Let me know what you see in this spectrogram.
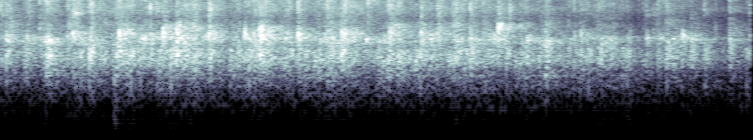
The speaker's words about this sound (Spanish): Dele pues un aplauso al Señor por eso.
